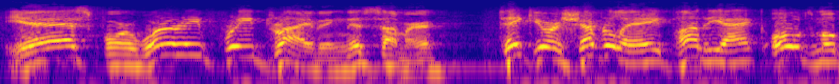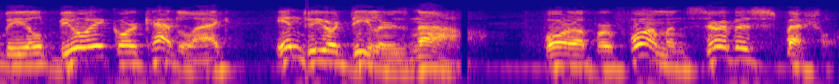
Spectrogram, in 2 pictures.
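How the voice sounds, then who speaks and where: A man announcing and reading an ad in lively, old-time radio style. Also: on the high side, unhurried, breathy edge. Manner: bright, lively ad delivery. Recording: muffled old radio broadcast with music.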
